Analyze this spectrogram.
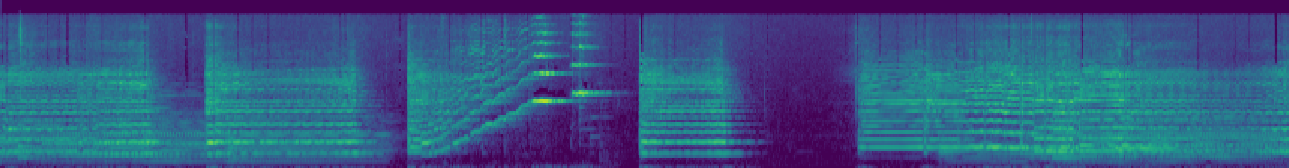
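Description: Background music played on bowed strings, led by a violin with vibrato. About six seconds in the line sweeps upward in a rising glide. Around ten seconds in the music breaks off into a silence of just over a second, then the strings come back in.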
